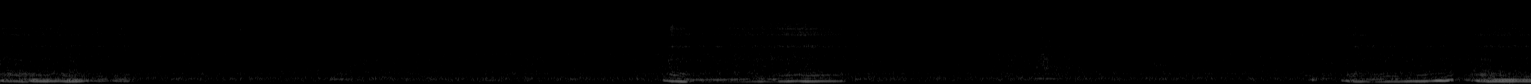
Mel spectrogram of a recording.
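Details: Three rattling snores at steady spacing, roughly nine breaths a minute, from a sleeping pet.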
